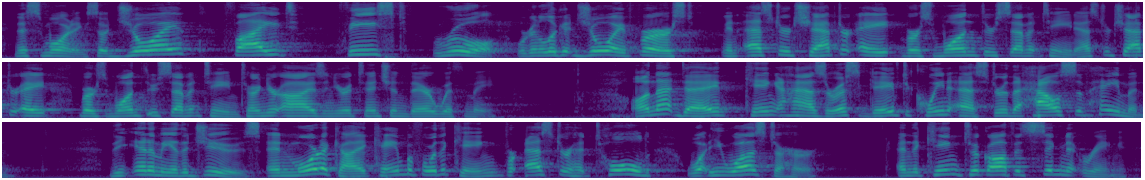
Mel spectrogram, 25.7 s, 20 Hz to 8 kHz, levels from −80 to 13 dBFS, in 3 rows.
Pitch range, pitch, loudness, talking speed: 150-205 Hz, 175 Hz, -31 LUFS, 185 wpm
